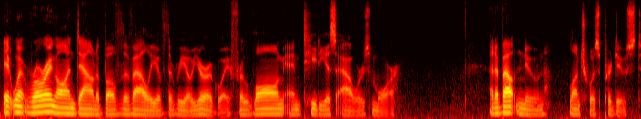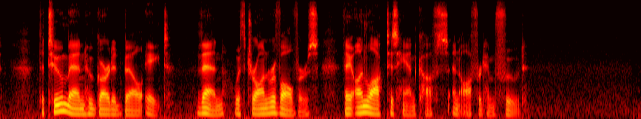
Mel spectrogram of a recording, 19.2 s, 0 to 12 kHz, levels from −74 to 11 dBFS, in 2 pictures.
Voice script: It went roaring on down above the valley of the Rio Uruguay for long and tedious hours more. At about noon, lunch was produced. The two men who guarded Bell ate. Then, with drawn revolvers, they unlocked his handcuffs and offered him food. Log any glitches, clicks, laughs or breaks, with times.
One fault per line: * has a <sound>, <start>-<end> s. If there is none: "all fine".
all fine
